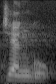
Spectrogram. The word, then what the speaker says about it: Django: है जिसका नाम है जैंगो जहां पर दी साइलेंट है कुछ लोग डिजन को बोलेंगे बट यहां पर साइलेंट होता है तो बटर यांगों बोले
